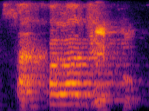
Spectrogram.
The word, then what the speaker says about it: psychology: is silent in cycle the p i mean psychology psychology yes vehicle vehicle which letter is silent in vehicle good that's the blood to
